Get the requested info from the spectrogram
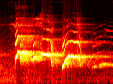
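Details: Finn, a very vocal dog being trained to come when called using an e-collar, lets out two loud, sliding whimpers, each rising then dipping, after a quiet start, trailing into a softer fading whine.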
